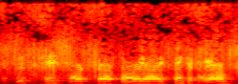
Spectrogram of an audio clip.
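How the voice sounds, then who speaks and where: An actor playing a confident young crimefighter in a brisk, bold 1940s radio style. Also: male voice, high-pitched, natural voice. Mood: brisk, decisive. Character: confident young male costumed crimefighter and policeman. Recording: scratchy, muffled 1940s radio recording.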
